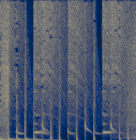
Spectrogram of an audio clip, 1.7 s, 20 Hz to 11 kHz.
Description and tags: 140bpm Jovica's Witness 1 6
140bpm, electro, experimental, jovica, weird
